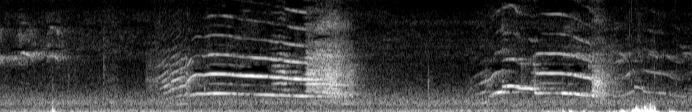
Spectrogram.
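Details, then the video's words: Yellow-tailed black cockatoos in a backyard give two drawn-out, wailing calls about a second and a half apart, slightly rising then falling, harmonic and plaintive, over low background rumble and a few knocks. "Yellow tailed black cockatoos"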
